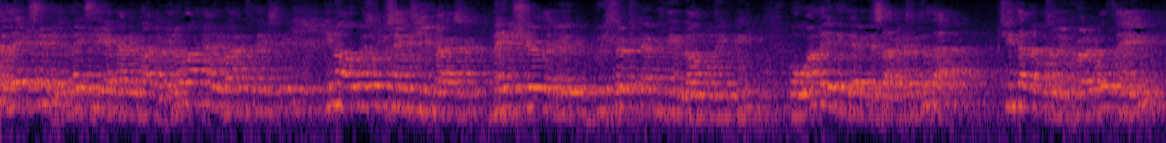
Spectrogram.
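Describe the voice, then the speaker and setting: A man's voice: sits high, fairly bright tone, highs cut off, a little hiss or hum. A man teaching Torah in a loose, conversational way, repeating himself and often asking if his listeners are with him. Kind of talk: informal teaching talk. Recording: echoey hall, mic from far off.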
